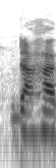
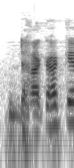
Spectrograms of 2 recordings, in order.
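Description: First: ডাহা with unaspirated d and h for k; Gazipur dialect. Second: Said in the usual way. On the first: Shown as a demonstration. (গাজীপুরের উচ্চারণে ডাহা, ক-এর বদলে হ) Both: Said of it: "আমরা গাজীপুরের মানুষ".

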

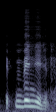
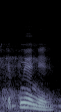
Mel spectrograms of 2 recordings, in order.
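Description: First: Higher and louder, stressing ben; fed up, yell it at your teammates; exasperated shout. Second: Resigned mutter. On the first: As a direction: ben hits hard, rising annoyance. Repeats complaint louder to teammates. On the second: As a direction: give up on them under your breath. Repeats complaint, giving up. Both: Real, not acted.

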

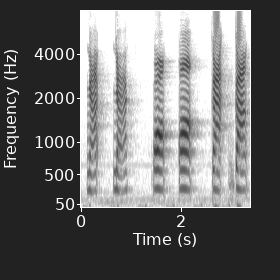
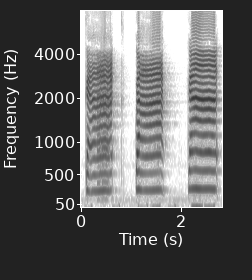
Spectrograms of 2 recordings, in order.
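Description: First: Lightly voiced little duck quacks; a hint of small ducks calling; small ducks quacking. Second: Slow quacks growing louder; big ducks quacking. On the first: Reading to a child, light quacks of the small ducks. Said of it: "waggle their tails and quack". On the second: Reading to a child, the big ducks' louder quacks. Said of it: "The big ducks say". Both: A narrator's reading.

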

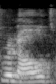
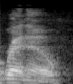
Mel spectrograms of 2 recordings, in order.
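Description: First: "Renault" as spelt, ending in "-olt"; sounded-out ending. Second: "Renault" ending in an open "oh", no L or T; silent T. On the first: Streamer asking friends about pronunciation, "Renault" with sounded ending. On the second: Streamer asking friends about pronunciation, "Renault" with silent ending. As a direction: say "Renault" as "ren-OH". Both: Shown as a demonstration. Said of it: "Is it pronounced Renault or Renault".

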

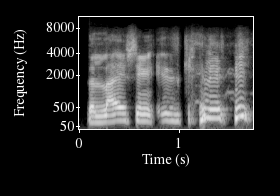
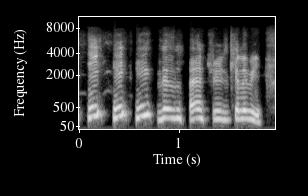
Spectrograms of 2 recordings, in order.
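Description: First: Laughing through the words; giggling as she reads it; amused, half-laughing read. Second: Slow, higher mock voice reading the comment; lightly voiced mock plaint; put-on voice. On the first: Real, not acted. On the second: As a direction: play it as a silly character voice.

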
